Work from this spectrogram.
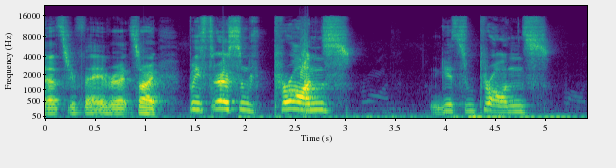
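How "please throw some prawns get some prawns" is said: British accent, put-on, pitched very high. Doing an aussie bit, the speaker slips into a british accent. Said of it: "why did we get British?".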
